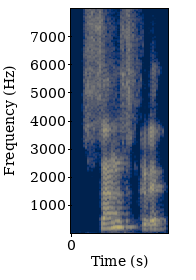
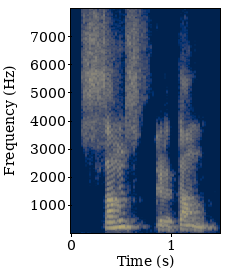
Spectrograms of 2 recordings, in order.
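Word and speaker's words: संस्कृतम्: It's Sanskrit, but the correct pronunciation is not Sanskrit. It is Samskritam. Samskritam. So there is an anuswara there above the sakara, and we pronounce it is a nasal sound.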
